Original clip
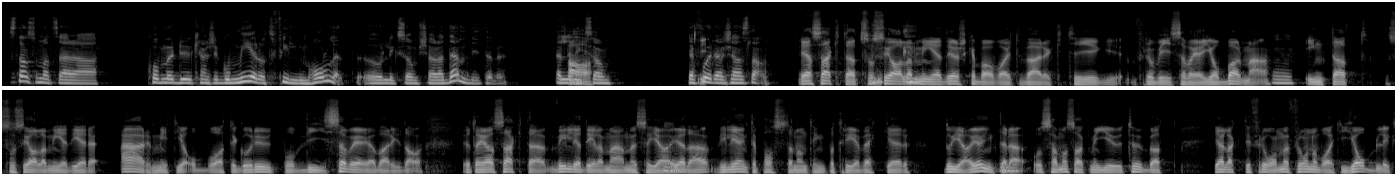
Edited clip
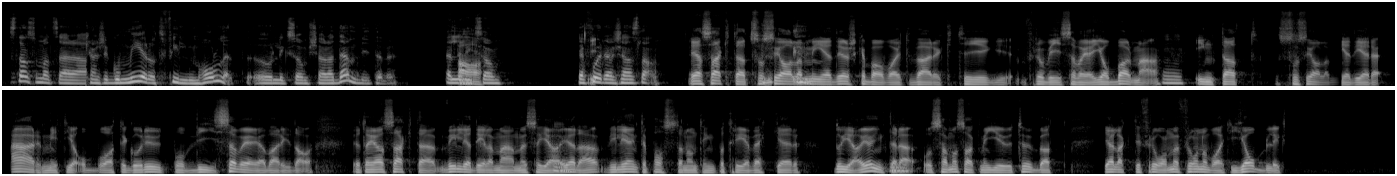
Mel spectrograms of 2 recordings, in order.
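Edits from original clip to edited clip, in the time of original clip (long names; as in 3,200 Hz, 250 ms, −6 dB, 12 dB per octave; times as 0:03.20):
0:00.84–0:01.94: remove
0:14.01–0:14.50: fade out and dull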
